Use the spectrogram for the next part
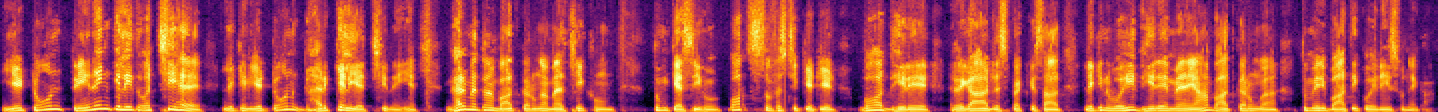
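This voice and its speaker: A man giving a motivational lesson as a speaking trainer, energetic and animated, acting out his examples. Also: mid-range voice, a little fast, few pauses, no room sound. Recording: dull, dry recording.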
